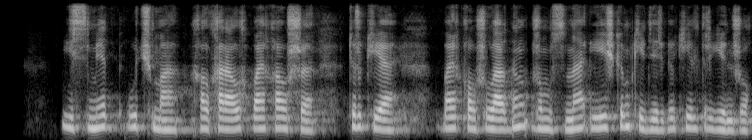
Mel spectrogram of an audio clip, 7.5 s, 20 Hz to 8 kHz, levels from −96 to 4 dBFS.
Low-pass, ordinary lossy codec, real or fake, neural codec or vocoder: 7.2 kHz; none; fake; codec, 16 kHz, 4 kbps, FunCodec, trained on Chinese and English, 50 frames a second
